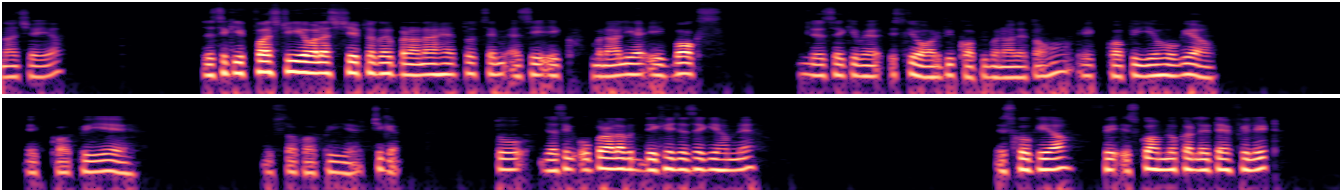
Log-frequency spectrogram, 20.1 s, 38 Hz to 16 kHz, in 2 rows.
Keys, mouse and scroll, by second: 0.7 middle click, 3.2-5.2 drag, 6.4 click, 7.8-9.4 shift+drag, 11.1 click, 12.2 click, 13.4 click, 14.2 click, 16.6 click, 17.1 click.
